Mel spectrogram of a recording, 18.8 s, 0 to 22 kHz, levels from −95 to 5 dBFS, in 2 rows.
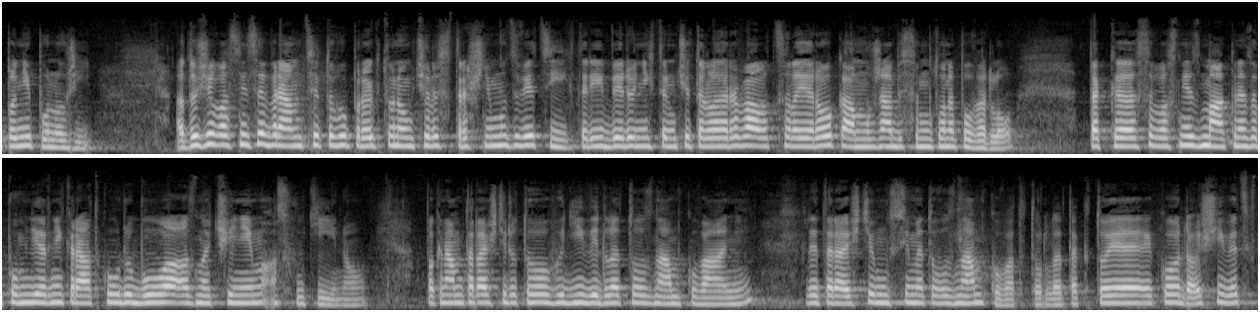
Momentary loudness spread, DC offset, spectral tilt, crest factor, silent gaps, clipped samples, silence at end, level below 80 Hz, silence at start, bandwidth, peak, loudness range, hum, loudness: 10 LU; under 0.1%; -6.5 dB/octave; 16 dB; none; under 0.1%; 0 s; -66 dBFS; 0 s; 10.5 kHz; -2 dBFS; 4 LU; none; -19 LUFS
